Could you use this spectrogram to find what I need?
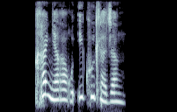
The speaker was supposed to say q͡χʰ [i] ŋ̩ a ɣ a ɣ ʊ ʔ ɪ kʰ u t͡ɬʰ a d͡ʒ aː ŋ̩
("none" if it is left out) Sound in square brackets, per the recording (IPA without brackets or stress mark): a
